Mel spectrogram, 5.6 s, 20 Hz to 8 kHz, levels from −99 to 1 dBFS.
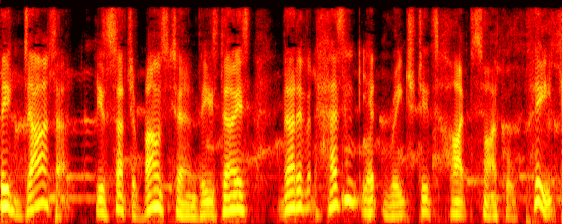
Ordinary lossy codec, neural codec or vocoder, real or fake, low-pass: MP3, 64 kbps; codec, 24 kHz, 3 kbps, HILCodec; fake; 7.2 kHz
